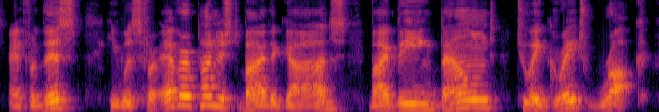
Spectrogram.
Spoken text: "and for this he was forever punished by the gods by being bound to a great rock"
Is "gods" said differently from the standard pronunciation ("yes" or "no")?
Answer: no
